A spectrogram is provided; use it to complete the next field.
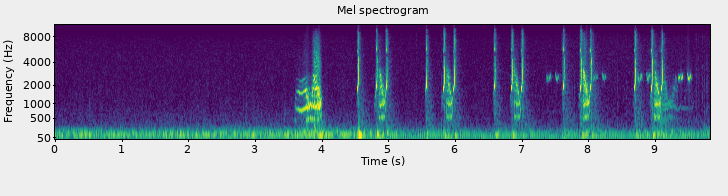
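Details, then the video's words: Common quail female calling in the morning: quiet low hum at first, then a nasal squawk followed by sharp clicks and short paired high whistles. "Female Batair Ki Awaz| Common Quail Calling Batair Ki Awaz"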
